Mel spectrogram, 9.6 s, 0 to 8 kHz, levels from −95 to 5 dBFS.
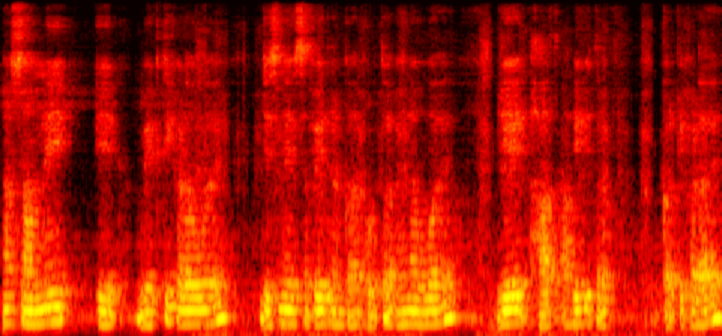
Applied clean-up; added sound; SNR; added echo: neural separator model SepFormer DNS4.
